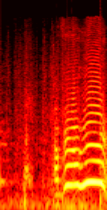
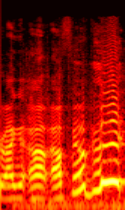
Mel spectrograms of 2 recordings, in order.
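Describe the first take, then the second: First: Much higher, loud yell of joy; joyous shout. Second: Said in the usual way. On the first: Real, not acted. Gamer shouting his relief after the win, joyous yell. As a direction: belt it out in triumph.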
